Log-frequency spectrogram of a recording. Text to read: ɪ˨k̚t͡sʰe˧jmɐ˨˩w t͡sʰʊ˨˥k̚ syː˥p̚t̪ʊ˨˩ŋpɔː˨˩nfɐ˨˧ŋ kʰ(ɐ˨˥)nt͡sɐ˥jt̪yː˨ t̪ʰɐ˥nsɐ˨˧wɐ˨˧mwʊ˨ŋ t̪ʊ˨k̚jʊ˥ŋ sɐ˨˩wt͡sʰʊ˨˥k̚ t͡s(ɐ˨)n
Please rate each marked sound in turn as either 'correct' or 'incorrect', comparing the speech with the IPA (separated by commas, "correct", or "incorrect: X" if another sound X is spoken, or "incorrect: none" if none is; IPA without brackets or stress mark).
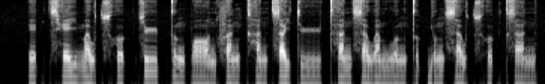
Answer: incorrect: ɐ˨, correct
